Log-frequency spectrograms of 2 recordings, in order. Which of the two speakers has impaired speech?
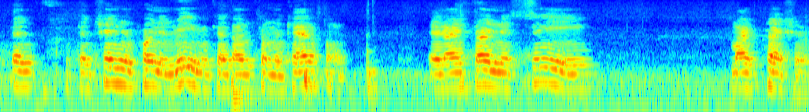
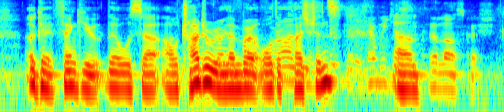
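The first: dystonia; oropharyngeal form; starting swallow therapy; affects swallowing.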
